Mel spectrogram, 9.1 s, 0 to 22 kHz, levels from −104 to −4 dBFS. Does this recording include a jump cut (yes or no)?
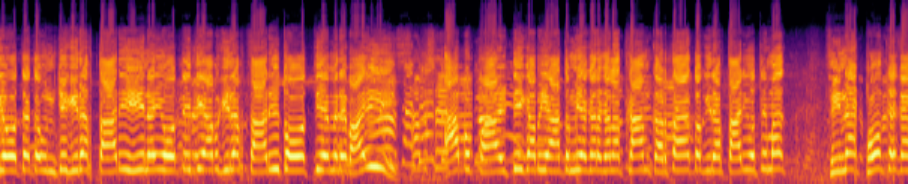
no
